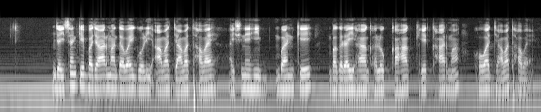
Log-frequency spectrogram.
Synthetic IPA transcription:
d͡ʒəɪsənkebəd͡ʒaːɾmãd̪əwaiɡoːliʔa̰ːʋət̪̚d͡ʒaːwət̪həʋəe | ə̰ɪsneɦi | bənke | bəɡɾəiɦaɡʱəlokːaɦakʰːeːt̪̚kʰaːɾmã | hoːwət̪̚d͡ʒa̰ːʋət̪həʋə̰e

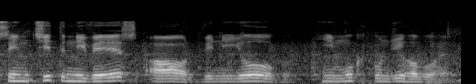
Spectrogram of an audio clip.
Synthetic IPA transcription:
sɪ̃ɲt͡ʃɪt̪nɪʋeːsɔːɾʋɪnijoːɡ | himʊkʰpʊ̃nd͡ʒiɦoːboɦɛː

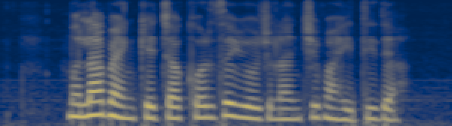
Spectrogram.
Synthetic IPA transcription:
məlabə̃ŋket͡ɕjakəɾd͡zəjod͡ʑnaɲt͡ɕiːmaɦit̪iːd̪ja

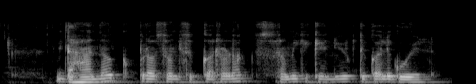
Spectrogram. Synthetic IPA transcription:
d̪ʱanəkpɾəsənskəɾɳ̃əksɾəmikkʰenijukt̪kəliɡʱojl

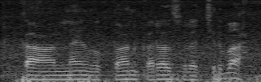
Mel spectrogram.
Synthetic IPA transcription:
kaaːnlaːjnbʱʊkt̪aːnkəɾəlsuɾəkt͡ʃʰit̪ba

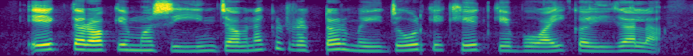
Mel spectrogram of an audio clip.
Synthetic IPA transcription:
eːk̚t̪əɾəkeməʃiːnd͡ʒəʋnəkʈɾeːk̚ʈəɾmẽd͡ʒoːɽkekʰeːt̪kebʊaːikəɪld͡ʒaːla̰ː

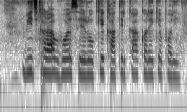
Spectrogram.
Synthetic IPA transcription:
bid͡ʒkʰəɾabɦoeseɾokekʰat̪iɾkakəɾekepəɾi

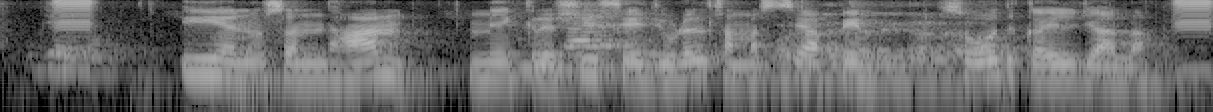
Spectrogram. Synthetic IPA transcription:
iːənʊsənd̪ʱaːnmeːkɾəʃiːseːd͡ʒʊɽəlsəməsjaːpemsoːd̪kəɪld͡ʒaːlaː

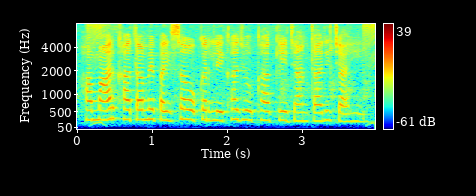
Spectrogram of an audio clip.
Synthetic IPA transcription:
hɐmaːɾkʰaːt̪amẽpɐɪsaɦoːkəɾleːkʰad͡ʒoːkʰaked͡ʒaːnkaːɾit͡ʃaːɦie

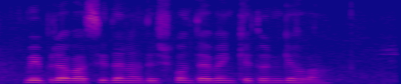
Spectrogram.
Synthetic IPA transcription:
mibɾɐʋasid̪ʱɐnad̪eʃkõnt̪ebẽŋket̪unɡaʋa

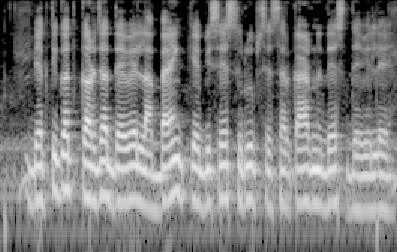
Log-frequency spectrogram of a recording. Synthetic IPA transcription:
bjəkt̪iɡət̪kəɾd͡ʒəd̪ewelabɛ̃ŋkːebisesɾupsesəɾkaɾniɾd̪esd̪ewele

